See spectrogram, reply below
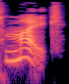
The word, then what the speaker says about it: mic: I grew up used to the abbreviation for microphone being spelled as well as pronounced mic, M-I-K-E. To me, M-I-C would come out of people's mouths as mic.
